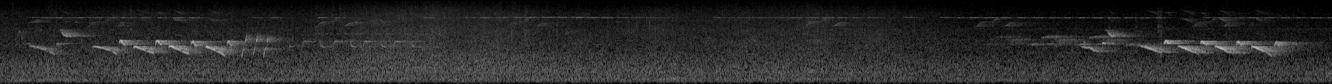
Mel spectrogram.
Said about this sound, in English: Birds begin singing all around you. Relax for a moment as you imagine the colors and the smells and listen to the wind blowing through the trees and the birds singing.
